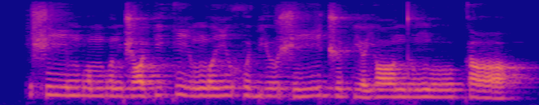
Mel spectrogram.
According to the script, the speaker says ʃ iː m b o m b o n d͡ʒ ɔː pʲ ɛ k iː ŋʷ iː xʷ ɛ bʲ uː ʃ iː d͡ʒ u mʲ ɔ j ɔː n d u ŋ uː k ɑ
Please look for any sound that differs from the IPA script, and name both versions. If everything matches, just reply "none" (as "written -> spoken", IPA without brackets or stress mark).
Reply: mʲ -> pʲ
